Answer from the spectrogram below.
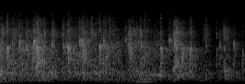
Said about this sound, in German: Gebt ihm mal nochmal einen Applaus. Halleluja.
